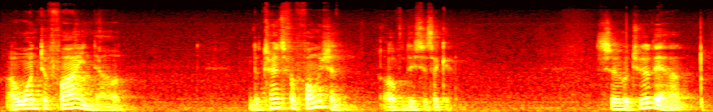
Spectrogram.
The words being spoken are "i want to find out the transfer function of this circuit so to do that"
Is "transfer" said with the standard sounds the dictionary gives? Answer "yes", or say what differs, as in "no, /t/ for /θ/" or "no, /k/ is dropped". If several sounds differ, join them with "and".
yes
